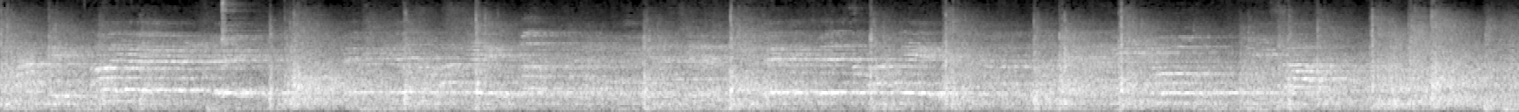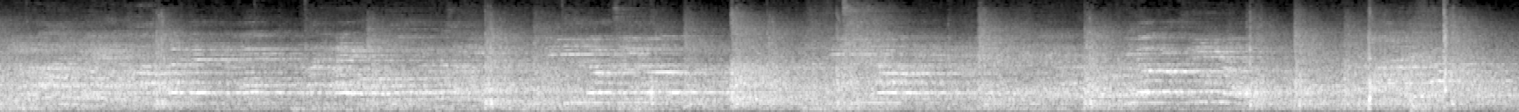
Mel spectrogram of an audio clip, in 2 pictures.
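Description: Padel rally: a run of sharp thuds as the ball is struck by the rackets and bounces off the court and glass walls. Long held notes from a voice run under them.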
